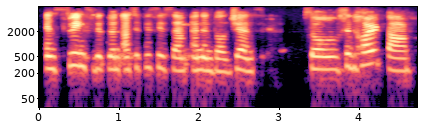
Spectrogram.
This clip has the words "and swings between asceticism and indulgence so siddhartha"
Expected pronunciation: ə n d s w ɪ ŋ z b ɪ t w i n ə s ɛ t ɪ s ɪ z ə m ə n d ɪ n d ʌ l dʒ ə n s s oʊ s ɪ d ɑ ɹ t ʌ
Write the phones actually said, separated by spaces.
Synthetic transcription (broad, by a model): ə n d s w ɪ ŋ s b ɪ t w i n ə s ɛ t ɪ s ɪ s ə m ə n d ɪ n d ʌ l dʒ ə n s s oʊ s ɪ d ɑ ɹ t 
